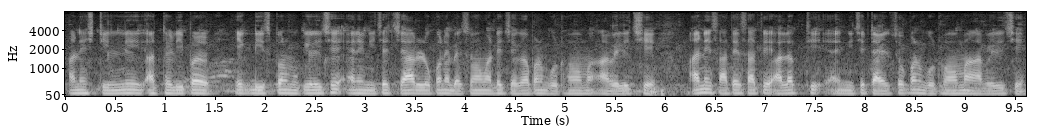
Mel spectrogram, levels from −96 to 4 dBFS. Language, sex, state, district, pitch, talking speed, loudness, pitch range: Gujarati, male, Gujarat, Gandhinagar, 105 Hz, 195 wpm, -18 LUFS, 95-110 Hz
